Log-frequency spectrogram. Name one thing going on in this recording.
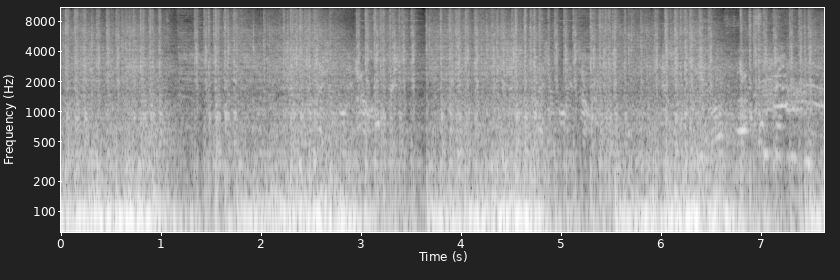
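Tank engines rumble low and steady.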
